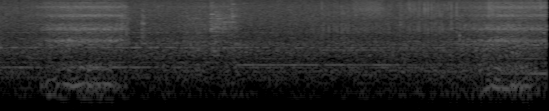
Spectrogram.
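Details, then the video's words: Ruby, a sleeping dog lying in an odd position and snoring loudly: two raspy snore breaths about four seconds apart, separated by quieter breathing, over a faint steady indoor hum. "Snoring dog"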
